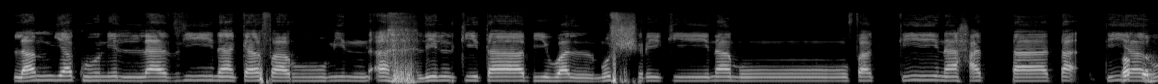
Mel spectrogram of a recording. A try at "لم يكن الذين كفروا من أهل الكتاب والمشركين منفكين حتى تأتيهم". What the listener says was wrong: نطق الغنة أكثر من ذلك.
